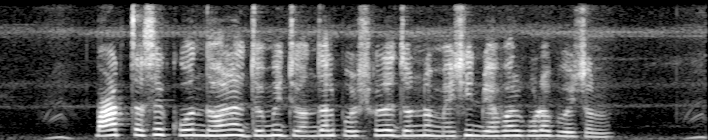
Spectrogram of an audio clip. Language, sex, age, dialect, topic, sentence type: Bengali, male, 18-24, Rajbangshi, agriculture, question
